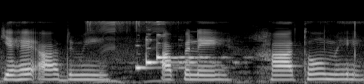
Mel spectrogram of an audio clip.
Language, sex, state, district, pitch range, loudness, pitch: Hindi, female, Haryana, Rohtak, 220-235 Hz, -16 LUFS, 225 Hz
